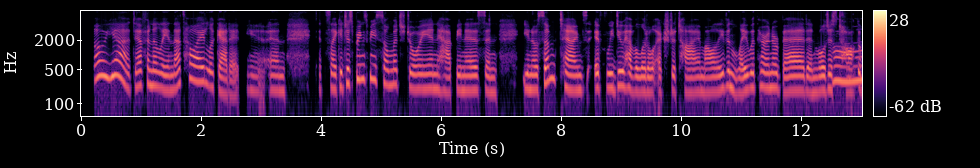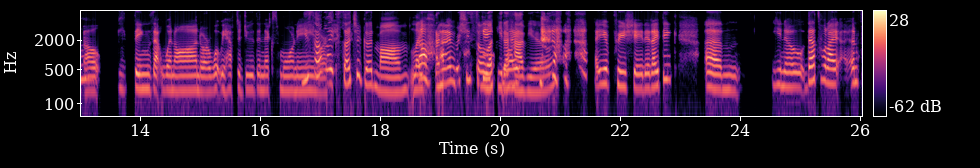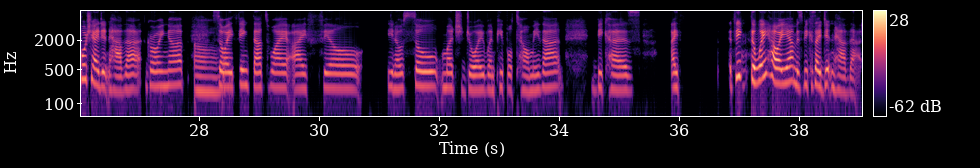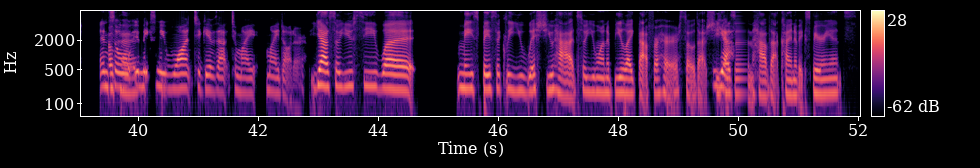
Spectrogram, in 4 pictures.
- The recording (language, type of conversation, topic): English, unstructured, What is one habit that helps you feel happier?
- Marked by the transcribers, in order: other background noise; chuckle; tapping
